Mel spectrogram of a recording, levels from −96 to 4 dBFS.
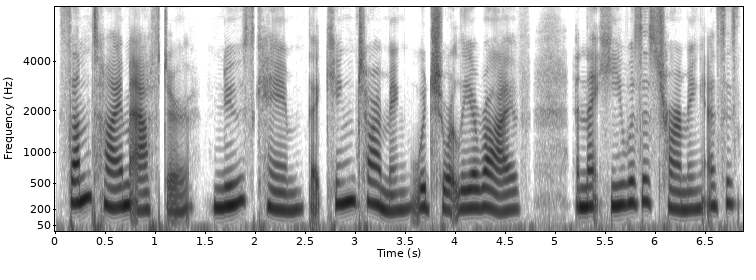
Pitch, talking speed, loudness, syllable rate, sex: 220 Hz, 175 wpm, -17 LUFS, 4.2 syllables/s, female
